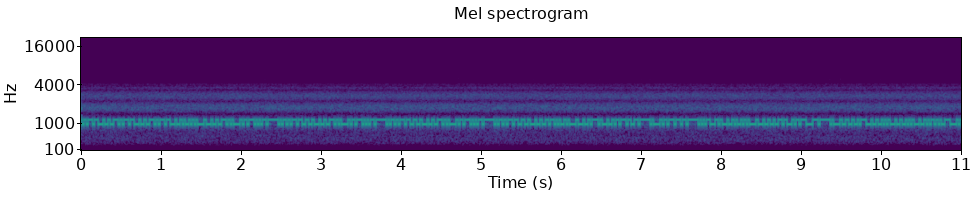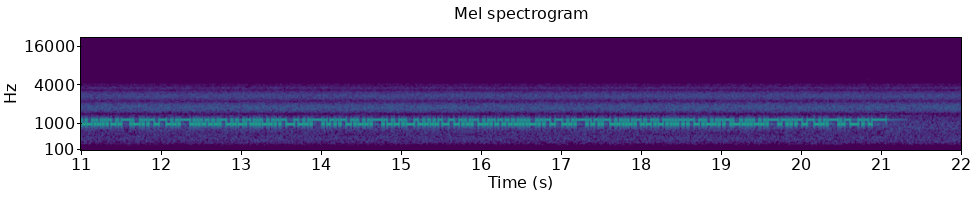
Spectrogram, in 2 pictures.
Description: RTTY (50 baud, 170 Hz shift), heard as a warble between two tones, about 1050 Hz centre. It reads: … CQ CQ DE CE6FQI CE6FQI CE6FQI PSE K 2E1YN DE LA9EIG R R FB DAVE. RIG HR 5 W, ANT LONG WIRE. WX SUNNY, 34 C. BTU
